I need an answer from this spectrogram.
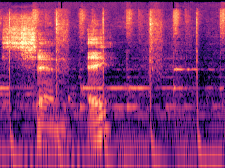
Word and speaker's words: Sin'e: Pup is called the pronunciation uh is called sin a it is uh spelled s i n apostrophe e pronounced Shen a um an English uh like I said an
